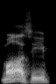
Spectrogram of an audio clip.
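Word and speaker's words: Mazi: We were rolling along well once we I think there are a lot of people who maybe don't know it's pronounced Mozzie, but Felix Anudike-Uzomah.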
